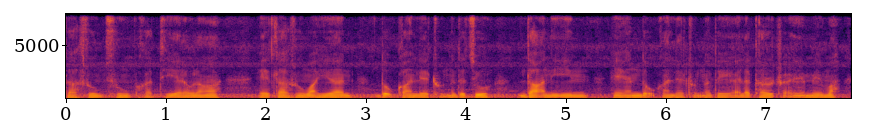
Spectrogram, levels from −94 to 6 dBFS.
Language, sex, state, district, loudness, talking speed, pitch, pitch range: Mizo, male, Mizoram, Aizawl, -21 LUFS, 235 wpm, 115 Hz, 110-120 Hz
